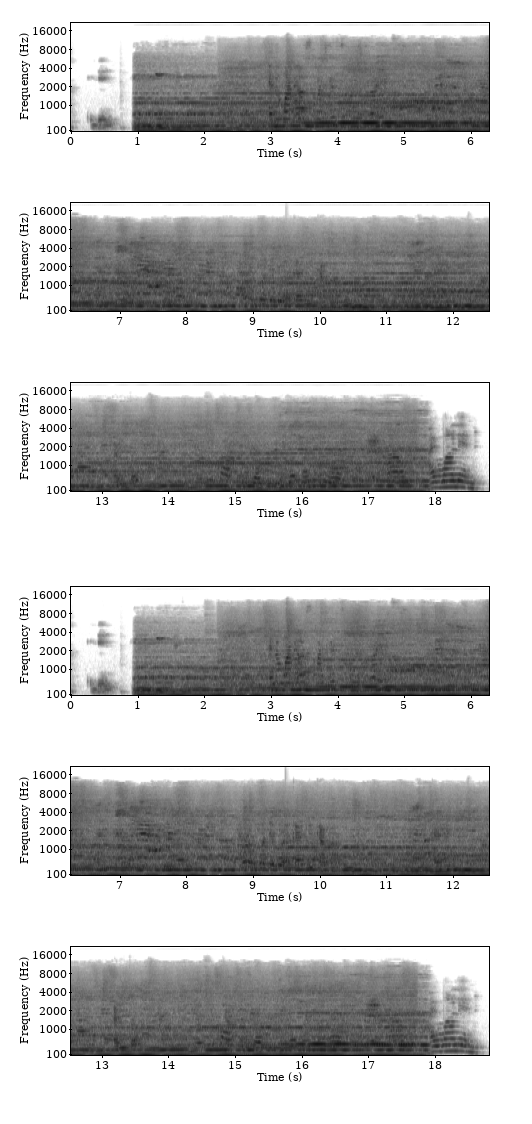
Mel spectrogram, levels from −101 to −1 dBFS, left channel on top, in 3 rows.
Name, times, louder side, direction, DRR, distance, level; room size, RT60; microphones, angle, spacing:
voice 1, 0.3-0.6 0.9-1.2 1.5-1.7 2.0-2.2 8.8-10.4 11.4-12.1 13.2-13.8 14.4-15.0, right 3 dB, 60° right, 0.8 m, -26 dB
sound 1, 0.9-17.9, left 1 dB, 60° left, 1.1 m, -16 dB
sound 2, 2.2-17.8, right 1 dB, 15° right, 0.9 m, -24 dB
voice 2, 3.0-4.8, left 1 dB, 75° left, 1.6 m, -22 dB
voice 3, 14.5-16.7 17.3-18.6, left 2 dB, 40° left, 0.5 m, -24 dB
2.9 x 2.5 x 2.9 m
head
